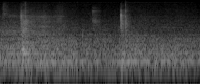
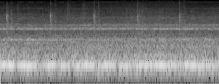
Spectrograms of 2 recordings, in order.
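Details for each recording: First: Diesel heater that has never worked despite new controller and ECU, glow plug on: low fan hum with soft pump tick about once a second speeding up, white smoke but no burner roar; not igniting, blocked exhaust suspected. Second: Previously non-lighting diesel heater run at maximum, pump at four hertz: steady low burner roar with light fuel pump tick about twice a second, glow plug off, combustion self-sustaining; normal running.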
